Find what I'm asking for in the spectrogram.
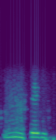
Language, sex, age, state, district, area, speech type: Tamil, female, 18-30, Tamil Nadu, Tirunelveli, rural, conversation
